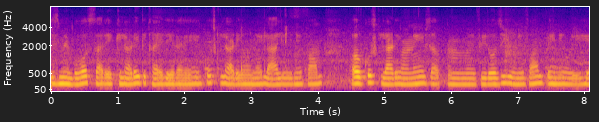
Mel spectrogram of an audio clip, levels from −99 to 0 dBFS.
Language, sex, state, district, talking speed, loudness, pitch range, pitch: Hindi, female, Uttar Pradesh, Jyotiba Phule Nagar, 170 wpm, -19 LUFS, 170-190 Hz, 180 Hz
